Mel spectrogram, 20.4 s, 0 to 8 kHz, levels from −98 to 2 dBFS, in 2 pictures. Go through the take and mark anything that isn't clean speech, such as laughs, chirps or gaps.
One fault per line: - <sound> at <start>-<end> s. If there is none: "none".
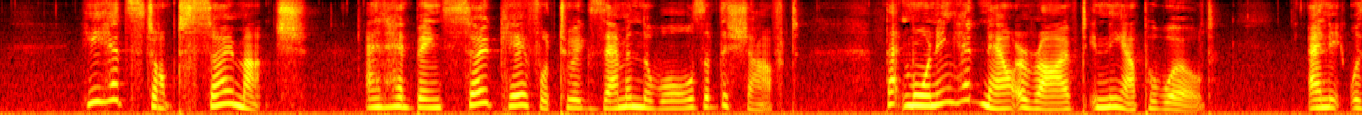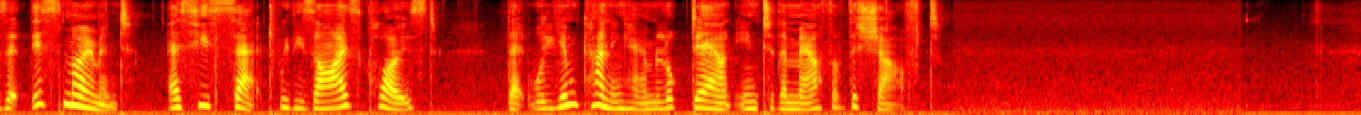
none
